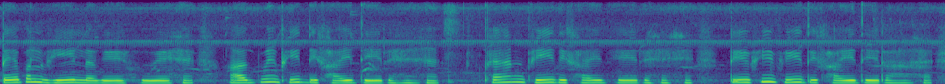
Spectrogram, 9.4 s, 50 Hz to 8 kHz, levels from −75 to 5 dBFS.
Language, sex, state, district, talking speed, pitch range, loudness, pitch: Hindi, female, Jharkhand, Palamu, 145 wpm, 210-245 Hz, -15 LUFS, 220 Hz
